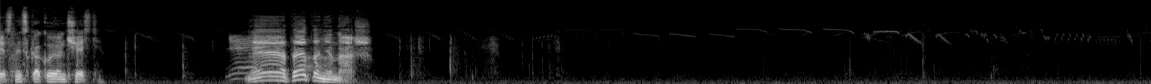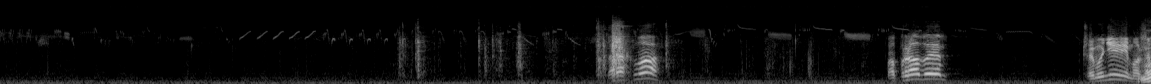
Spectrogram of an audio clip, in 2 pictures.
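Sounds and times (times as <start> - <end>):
faint bird chirping: 0.0 - 23.0
steady low hum: 0.0 - 23.0.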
